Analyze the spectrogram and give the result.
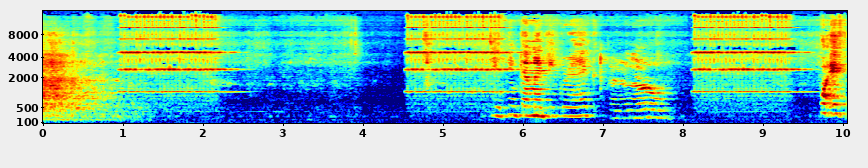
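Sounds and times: studio audience laughter: 0:00.0 - 0:01.0
telephone ringing: 0:01.0 - 0:02.7, 0:04.5 - 0:06.4, 0:08.1 - 0:09.8.

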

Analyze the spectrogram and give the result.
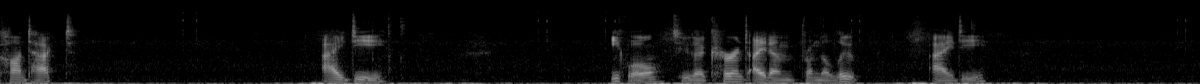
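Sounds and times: low room hiss: 0:00.0 - 0:12.0
computer mouse clicks: 0:01.8 - 0:02.1, 0:03.8 - 0:04.1, 0:05.4 - 0:06.2, 0:11.8 - 0:12.0.

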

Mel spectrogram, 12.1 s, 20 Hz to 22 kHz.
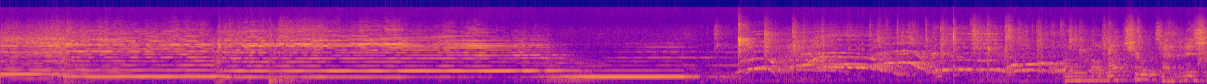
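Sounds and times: electric guitar note ringing: 0:00.0 - 0:07.6.

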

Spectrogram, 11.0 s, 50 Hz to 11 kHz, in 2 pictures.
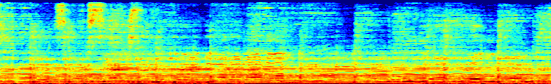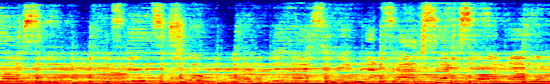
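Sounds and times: bass guitar: 0:00.0 - 0:11.0
drums: 0:00.0 - 0:11.0
electric guitars: 0:00.0 - 0:11.0.

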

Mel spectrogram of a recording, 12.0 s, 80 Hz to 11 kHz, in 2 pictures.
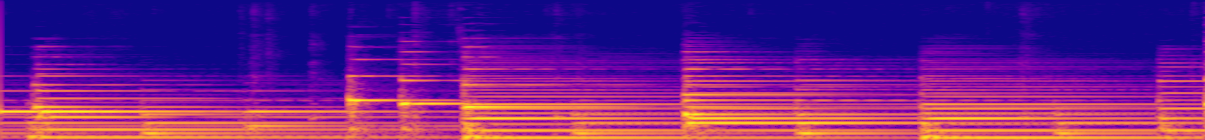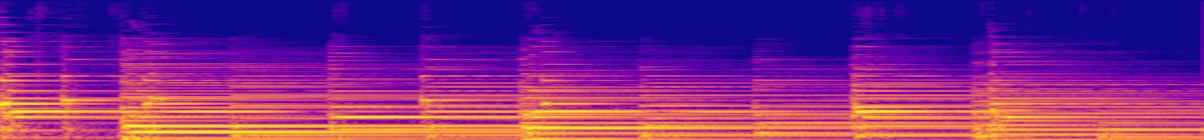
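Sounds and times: electronic piano chords: 0:00.0 - 0:12.0.

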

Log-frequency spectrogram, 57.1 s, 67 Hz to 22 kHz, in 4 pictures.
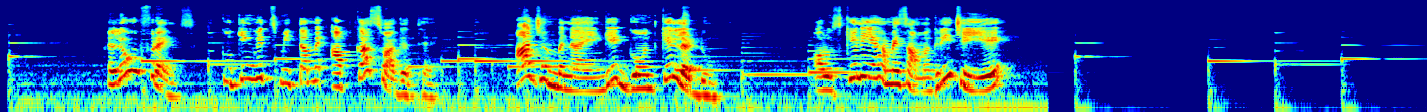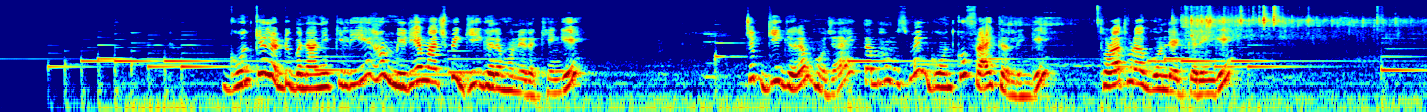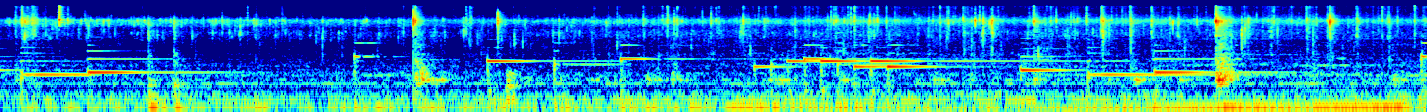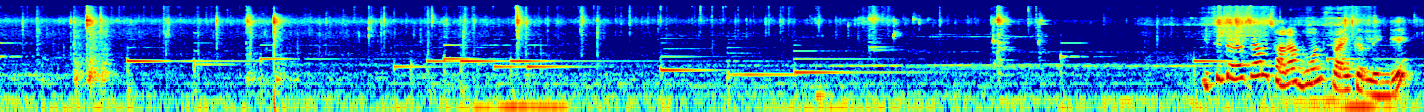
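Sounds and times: light melodic background music: 0:00.1 - 0:11.4, 0:12.1 - 0:57.0
gum crystals sizzling in ghee: 0:23.3 - 0:57.0
sharp crackles: 0:26.0 - 0:57.0.

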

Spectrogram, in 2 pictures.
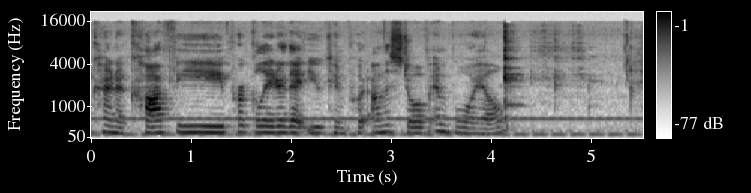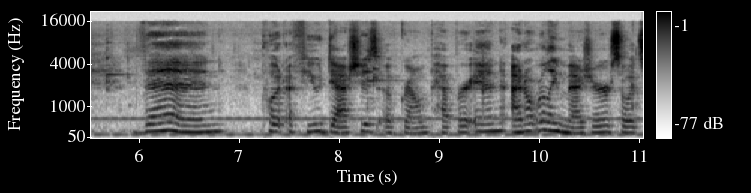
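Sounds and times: steady low hum: 0:00.0 - 0:11.0
faint held tone: 0:03.6 - 0:11.0.

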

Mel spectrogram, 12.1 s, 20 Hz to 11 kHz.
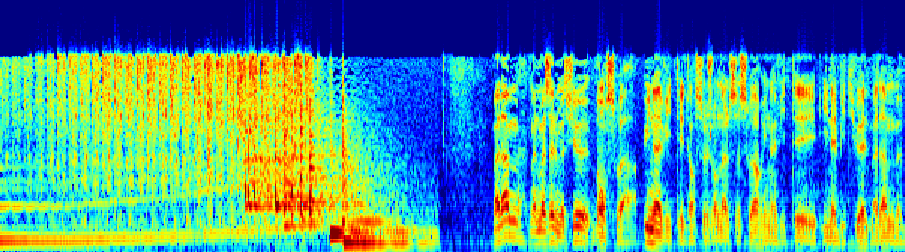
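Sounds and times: fast ticking pulse: 0:00.0 - 0:04.3
percussive hits: 0:02.6 - 0:05.9.

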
